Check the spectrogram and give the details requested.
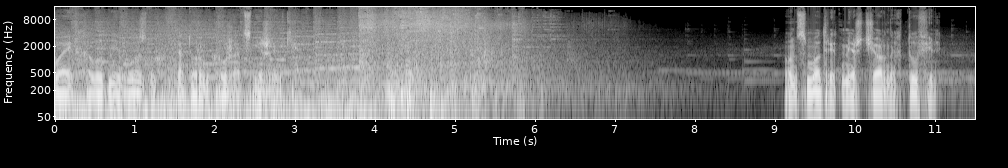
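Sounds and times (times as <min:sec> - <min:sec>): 
speech: 0:00.0 - 0:03.2, 0:09.3 - 0:11.2
window glass shattering into small shards: 0:03.4 - 0:07.4
small glass shards tinkling and settling: 0:03.8 - 0:07.2.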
